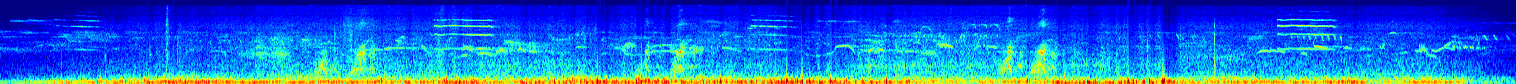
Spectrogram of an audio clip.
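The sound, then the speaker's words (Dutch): Several short, bark-like calls of a long-eared owl parent keeping contact with its young ring out at irregular intervals over a steady low rumble of outdoor background noise, with thin high bird chirps scattered throughout. “En af en toe hoor je dat een van de ouders contact houden met een jongen door een soort geblaf te produceren.”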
